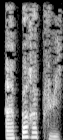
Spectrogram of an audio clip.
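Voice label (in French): "Un parapluie", French; vocabulaire; le lexique des vacances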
